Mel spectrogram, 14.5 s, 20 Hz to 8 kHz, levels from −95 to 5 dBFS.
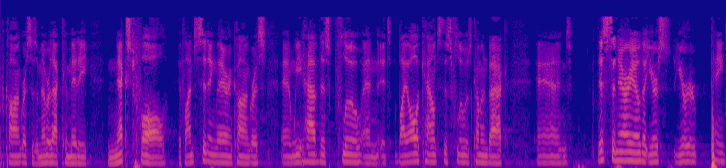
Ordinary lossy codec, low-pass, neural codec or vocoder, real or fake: MP3, 24 kbps; 7.2 kHz; vocoder, 44.1 kHz, 128 mel bands every 256 samples, BigVGAN v2; fake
